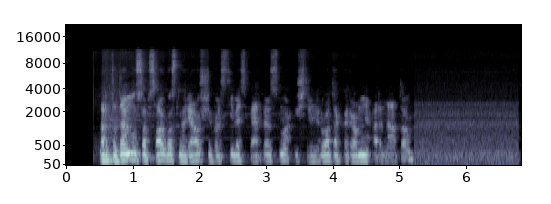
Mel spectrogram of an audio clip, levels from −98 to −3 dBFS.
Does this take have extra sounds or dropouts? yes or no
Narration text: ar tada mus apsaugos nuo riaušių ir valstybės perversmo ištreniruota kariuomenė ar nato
no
